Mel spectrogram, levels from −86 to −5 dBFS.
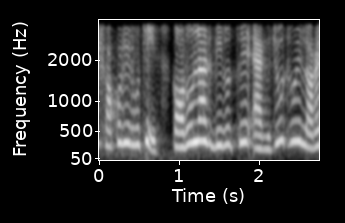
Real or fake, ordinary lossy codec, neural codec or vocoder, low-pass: fake; none; codec, 16 kHz in and 24 kHz out, 0.9 kbps, LongCat-Audio-Codec, fine tuned four codebook decoder; 3.6 kHz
